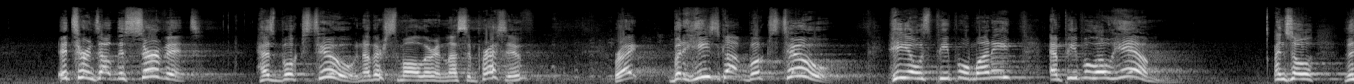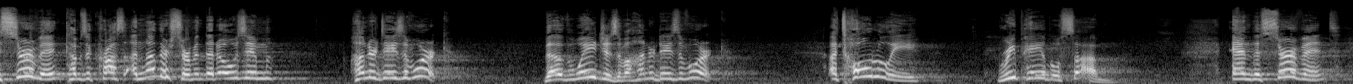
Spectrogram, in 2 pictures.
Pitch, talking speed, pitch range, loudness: 275 Hz, 125 wpm, 240-325 Hz, -12 LUFS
